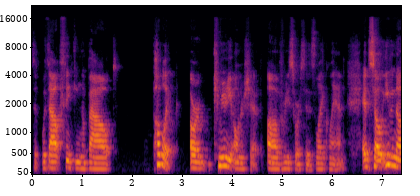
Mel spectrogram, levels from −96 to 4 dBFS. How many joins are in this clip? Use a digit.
0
